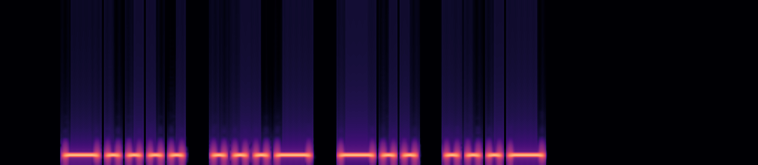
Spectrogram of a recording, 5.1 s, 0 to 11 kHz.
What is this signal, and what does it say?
Morse code, heard as a keyed tone, about 17 wpm, 700 Hz. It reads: 6VDV
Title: All Cut Numbers - 4-Digit 17wpm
